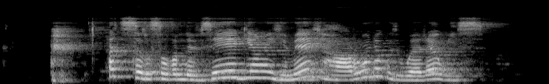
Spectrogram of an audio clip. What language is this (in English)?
Kabyle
